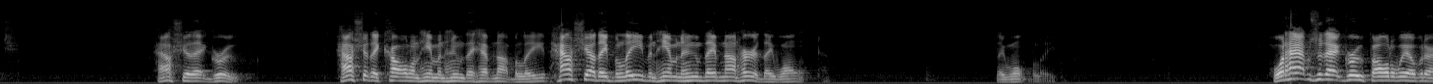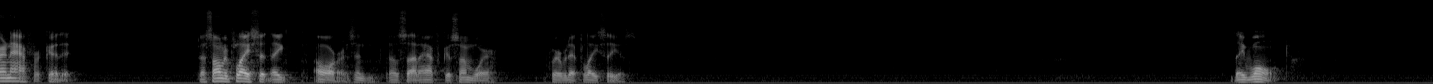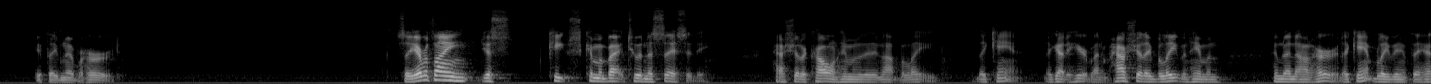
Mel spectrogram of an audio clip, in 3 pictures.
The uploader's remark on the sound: to Cottondale Baptist Church in Eastman, GA on 9/16/18 during the 6pm service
